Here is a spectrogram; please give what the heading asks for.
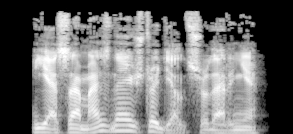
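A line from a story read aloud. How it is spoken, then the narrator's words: Snapping retort. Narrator (Russian): огрызнулась матушка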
